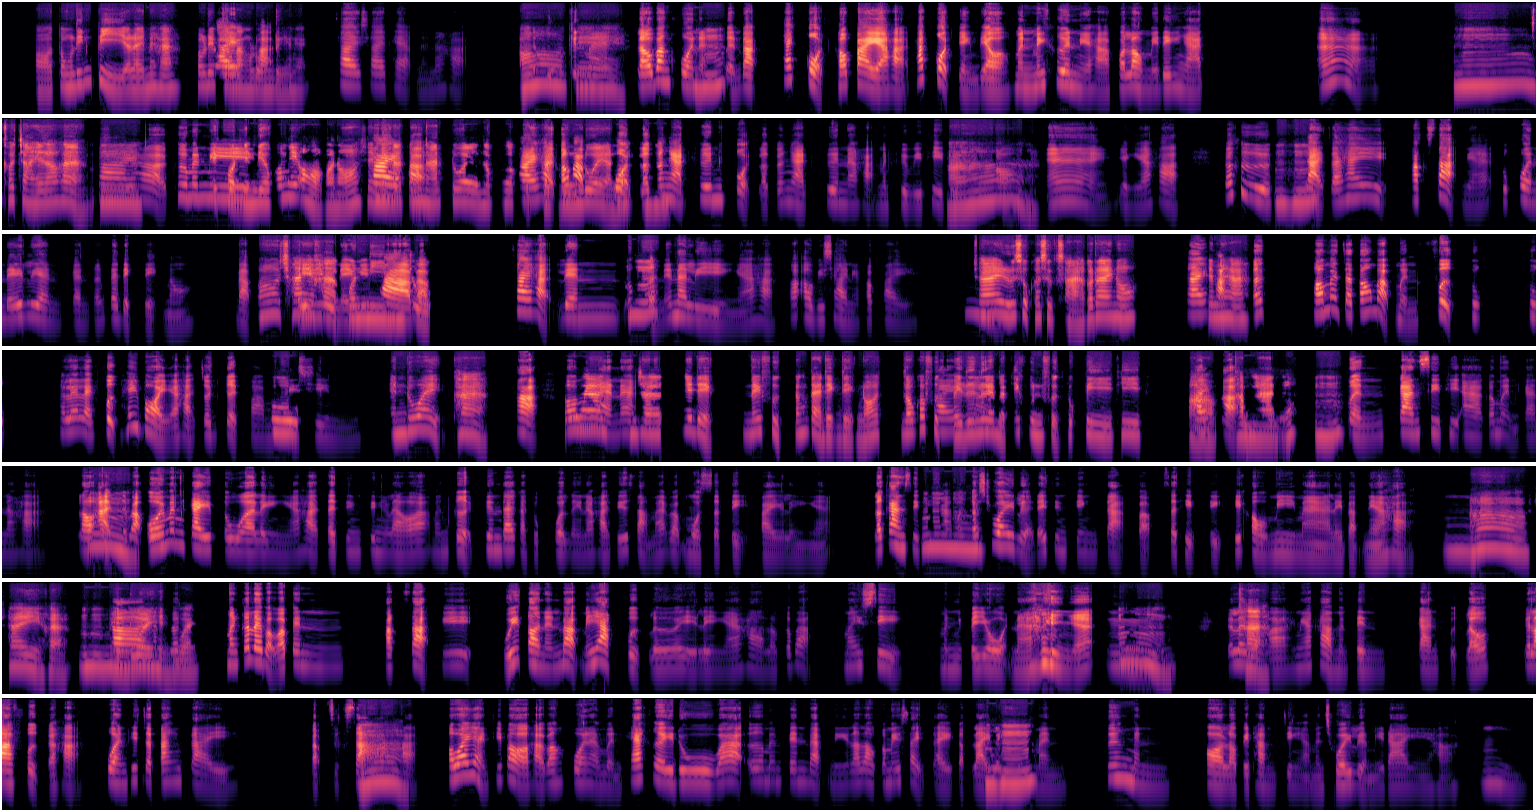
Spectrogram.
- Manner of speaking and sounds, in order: laughing while speaking: "อะไรอย่าง"
- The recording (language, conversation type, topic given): Thai, podcast, คุณมีวิธีฝึกทักษะใหม่ให้ติดตัวอย่างไร?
